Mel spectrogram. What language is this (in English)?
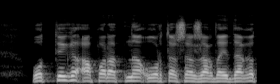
Kazakh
